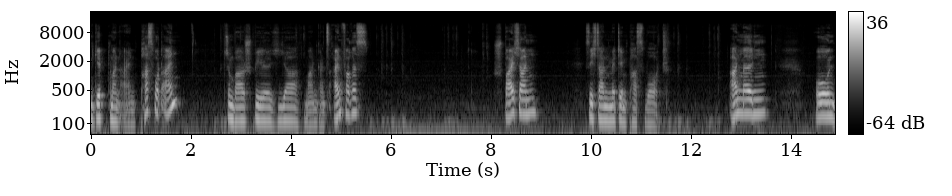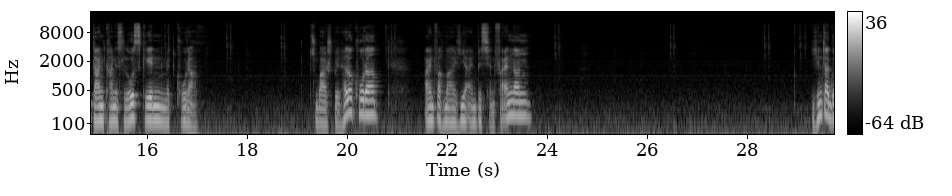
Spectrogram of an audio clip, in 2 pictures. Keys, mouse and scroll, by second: 1.6-6.1 typing, 3.7 click, 6.1 click, 8.0 click, 8.6-10.3 typing, 10.5 click, 13.5 click, 15.0 click, 15.6 click, 18.6 click, 22.4 click, 25.2 click, 27.0 click, 28.4 click, 28.6-29.6 drag.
